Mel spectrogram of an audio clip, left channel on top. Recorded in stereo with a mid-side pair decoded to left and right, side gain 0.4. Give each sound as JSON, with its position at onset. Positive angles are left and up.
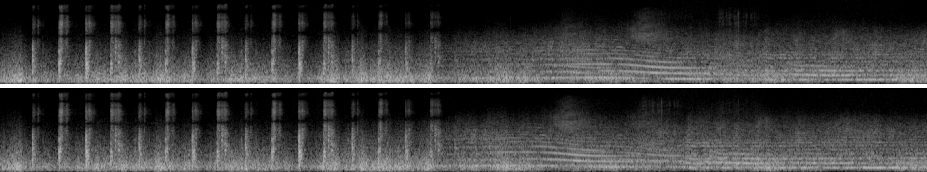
{"t": 0.3, "sound": "running footsteps", "azimuth_deg": 10}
